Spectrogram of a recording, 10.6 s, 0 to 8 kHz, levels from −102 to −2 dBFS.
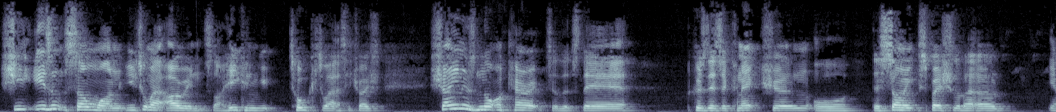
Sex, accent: male, British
